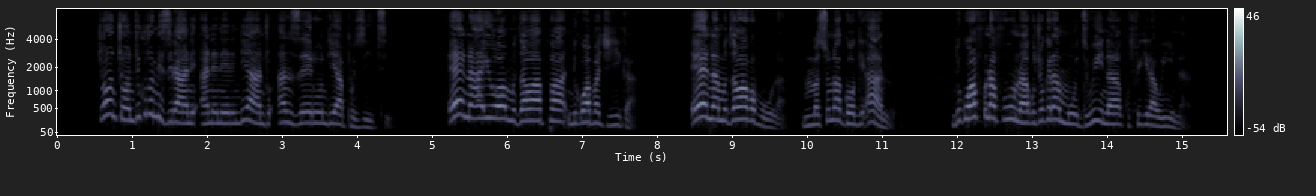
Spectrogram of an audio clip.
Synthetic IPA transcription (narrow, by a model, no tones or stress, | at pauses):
t͡ʃɔnt͡ʃɔndikutumiziɾaniʔanɛnɛɾɛndiantʰuanzɛɾundiapʰuziːt͡sʰi̥̰ | ɛnaiwɔmud͡zawapʰandikuwapʰat͡ʃiːka̰ | ɛnamud͡zawakɔpula̰ | m̩masunaɡɔɡianu | ndikuwafunafunak̬ut͡ʃɔk̬ɛɾam̩mud͡ziwinakufikiɾawiːna̰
